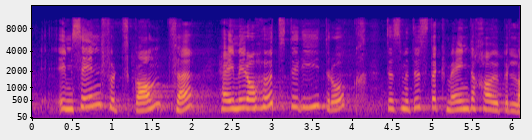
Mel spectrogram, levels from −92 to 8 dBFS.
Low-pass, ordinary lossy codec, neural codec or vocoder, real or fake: 10.8 kHz; none; none; real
